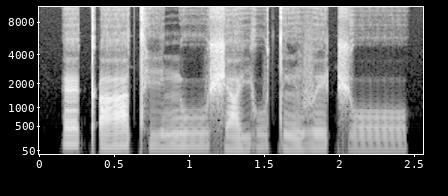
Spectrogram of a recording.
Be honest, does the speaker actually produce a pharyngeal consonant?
no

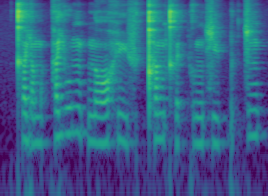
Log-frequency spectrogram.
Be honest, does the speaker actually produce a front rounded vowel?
yes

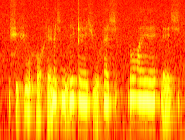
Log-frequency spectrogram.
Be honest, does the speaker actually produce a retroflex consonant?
yes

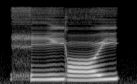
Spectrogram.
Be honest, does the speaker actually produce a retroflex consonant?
no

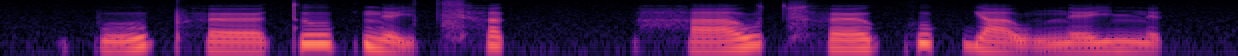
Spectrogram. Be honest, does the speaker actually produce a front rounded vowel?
yes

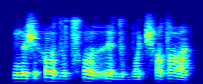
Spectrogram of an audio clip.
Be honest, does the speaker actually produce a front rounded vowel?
yes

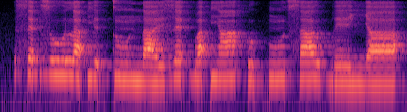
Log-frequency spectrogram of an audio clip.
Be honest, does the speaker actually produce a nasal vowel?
yes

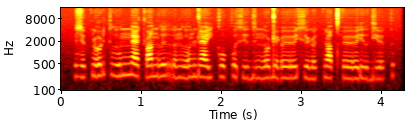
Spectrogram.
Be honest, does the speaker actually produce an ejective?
no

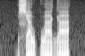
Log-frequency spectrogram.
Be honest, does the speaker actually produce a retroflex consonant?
no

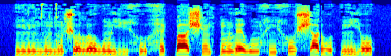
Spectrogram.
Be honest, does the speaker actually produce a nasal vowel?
yes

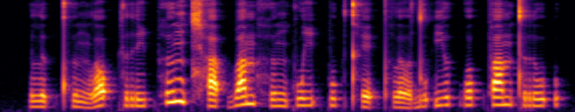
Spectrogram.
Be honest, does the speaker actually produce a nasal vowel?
no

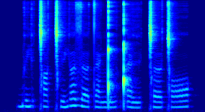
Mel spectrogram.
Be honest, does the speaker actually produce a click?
yes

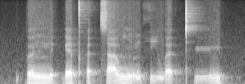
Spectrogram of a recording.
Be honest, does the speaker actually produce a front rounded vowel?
yes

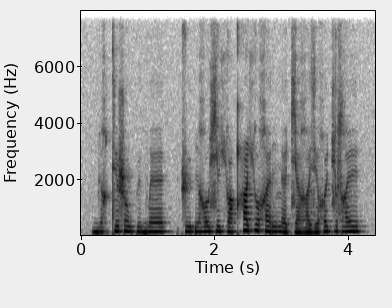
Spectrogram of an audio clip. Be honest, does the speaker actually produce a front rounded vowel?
yes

